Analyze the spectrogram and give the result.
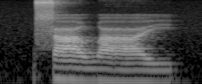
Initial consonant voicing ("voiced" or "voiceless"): voiceless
